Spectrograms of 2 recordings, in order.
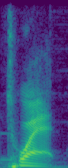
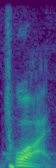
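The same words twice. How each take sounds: First: The word has a hard, flat A vowel. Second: The word has a soft, open A vowel. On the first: The word is spelled with a double T. "With T's at the end, it would be twat" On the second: The word is spelled with one T. "With one T, it's twat"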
